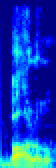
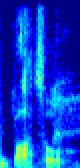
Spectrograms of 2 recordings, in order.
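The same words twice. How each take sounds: First: The middle consonant sounds like a soft D. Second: The middle consonant is a crisp hard T. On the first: "As opposed to like a D sound, because we just say bottle" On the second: "We don't say bottle"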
